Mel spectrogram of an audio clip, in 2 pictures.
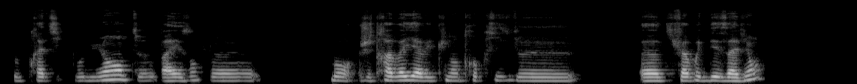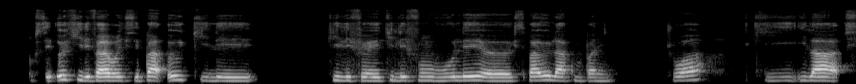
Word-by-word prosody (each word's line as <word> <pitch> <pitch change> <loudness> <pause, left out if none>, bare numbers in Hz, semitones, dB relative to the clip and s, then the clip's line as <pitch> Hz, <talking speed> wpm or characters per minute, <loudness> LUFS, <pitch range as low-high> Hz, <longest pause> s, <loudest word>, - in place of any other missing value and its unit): de 170 - -15
pratiques 175 +3 -11
polluantes, 200 +5 -3 0.2
par 165 - -2
exemple, 190 +4 -7
heu, 170 0 -9 0.8
bon, 180 -4 -8
j'ai 170 -1 -12
travaillé 190 0 -1
avec 170 +2 -3
une 185 - -9
entreprise 180 +2 -14
de, 165 -2 -9 0.6
heu, 170 0 +1
qui 170 - -18
fabrique 175 0 -3
des 175 -1 -3
avions. 175 +8 -2 1.2
Donc - - -17
c'est 350 0 -5
eux - - +7
qui 210 -2 -5
les 180 - +4
fabriquent. 175 0 +8
C'est 175 - -5
pas 190 -1 +6
eux 205 +1 +3
qui 180 -3 -13
les 165 -1 -2 0.7
qui 190 -1 -5
les 180 0 0
fait 170 -2 -1
qui 190 +3 -9
les 180 0 +1
font 180 0 -5
voler, 180 +3 +4
heu, 165 -1 +4
c'est 165 - -16
pas 185 0 +4
eux 200 - +5
la 180 -2 +4
compagnie, 165 -1 -8 0.5
tu - - -22
vois? 195 +4 0 0.5
Qui 175 0 -16
il 185 0 -1
a 175 -1 +7
175 Hz, 165 wpm, -22 LUFS, 170-185 Hz, 1.2 s, fabriquent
